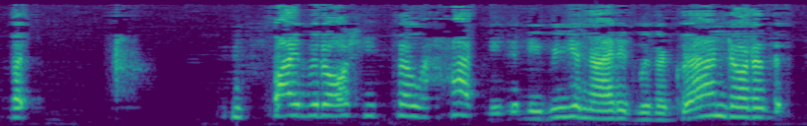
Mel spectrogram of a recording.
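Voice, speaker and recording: A woman's voice: on the high side, expressive, normal speed. An actress playing an earnest, worried woman doctor in a 1970s radio drama. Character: concerned woman hospital doctor. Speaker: hospital doctor. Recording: dull lo-fi vintage radio recording.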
